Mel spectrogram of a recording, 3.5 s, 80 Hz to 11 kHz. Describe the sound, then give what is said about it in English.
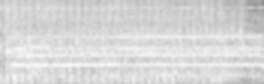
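A helicopter roars steadily in a film scene from Rambo 3 where a tank takes on a helicopter head on, its rotor chopping in a fast, even rhythm over a dense engine whine, loud and continuous for the whole stretch with no voices. “Yeah, you should not remember a lot of Rambo 3, except when the tank takes on a helicopter head on.”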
